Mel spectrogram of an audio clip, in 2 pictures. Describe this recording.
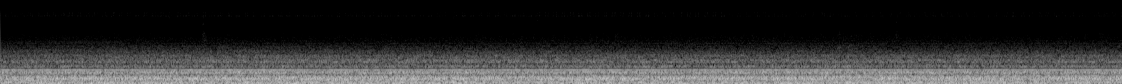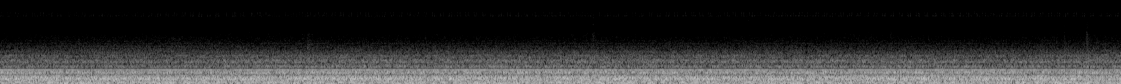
(binaural recording) standing on a corner of a service complex. hard to the left a sound of a steam vent. the hum of the vent is cut of on the right side as I stood right on the corner of the building, half of my head exposed to the vent, half not. behind a wall is a dry cleaning service. on the right side you can hear gentle crackles of the wall being shaken by the cleaning machines. (roland r-07 + luhd PM-01 bins)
